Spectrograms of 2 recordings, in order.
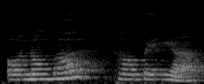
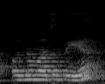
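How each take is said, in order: First: Onomatopoeia said as a careful statement, falling at the end; tentative pronunciation. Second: Onomatopoeia? asked back with a rising tune; questioning rise. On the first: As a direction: try out onomatopoeia as a flat guess. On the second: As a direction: check the word Onomatopoeia? with an unsure rise. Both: Shown as a demonstration. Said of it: "sorry if I pronounce this wrong".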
